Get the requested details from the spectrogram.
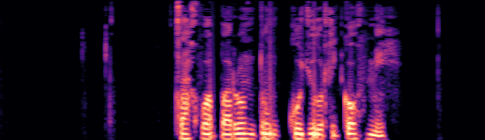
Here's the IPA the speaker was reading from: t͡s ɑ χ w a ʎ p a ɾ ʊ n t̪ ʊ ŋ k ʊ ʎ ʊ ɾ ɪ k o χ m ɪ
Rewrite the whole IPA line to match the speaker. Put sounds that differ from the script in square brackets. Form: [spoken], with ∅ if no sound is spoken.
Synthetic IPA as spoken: t͡s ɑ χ w a [∅] p a ɾ ʊ n t̪ ʊ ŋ k ʊ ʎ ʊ ɾ ɪ k o χ m ɪ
